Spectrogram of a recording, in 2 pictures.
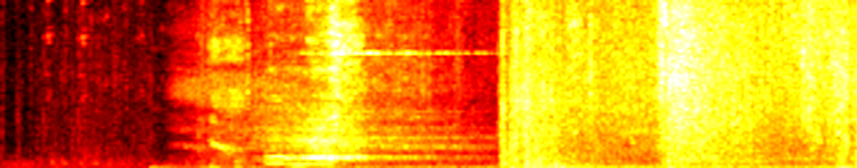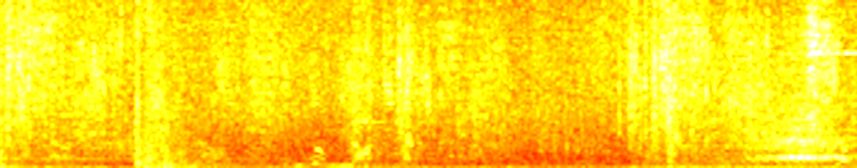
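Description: Magic spells crackle and roar loudly.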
